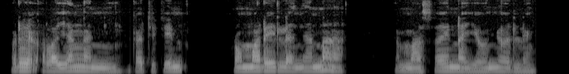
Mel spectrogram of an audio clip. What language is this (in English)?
Masai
